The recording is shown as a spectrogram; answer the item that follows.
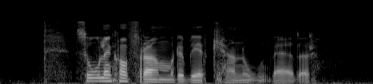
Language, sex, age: Swedish, male, 29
